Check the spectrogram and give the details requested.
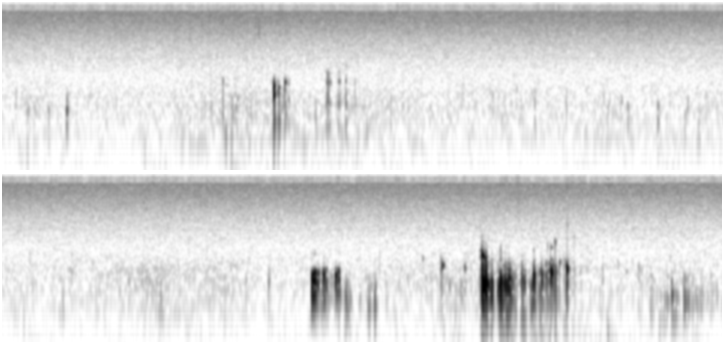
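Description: Quiet gurgles, then louder bubbling rumbles near the end: ordinary stomach growling.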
